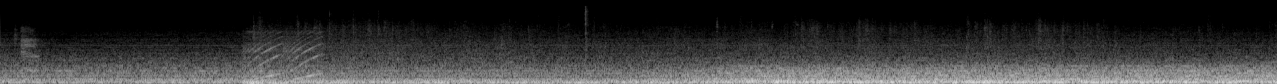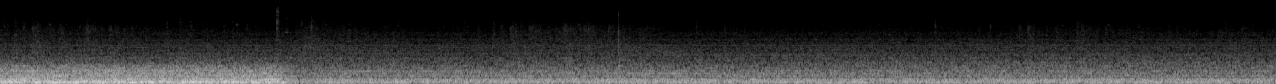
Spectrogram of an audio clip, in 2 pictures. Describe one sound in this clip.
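Twin-engine jet airliner engines roar, then die down, as the jet airliner rolls out along a runway.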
